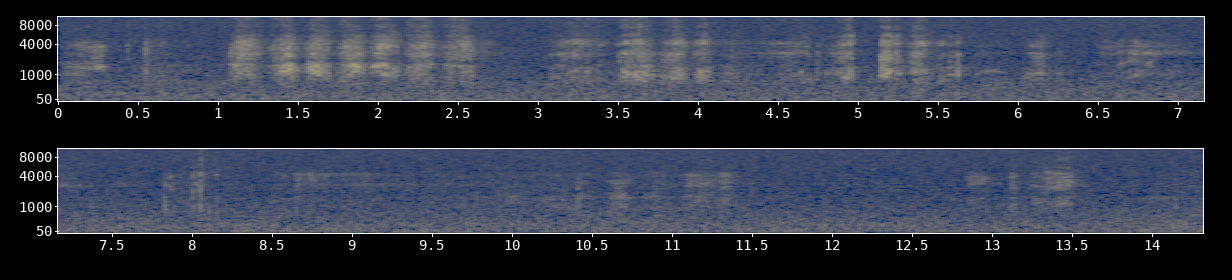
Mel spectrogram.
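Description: Faint scratching and rubbing of a fine-tip liquid glue bottle's nozzle dragged along cardstock as glue is laid down. It comes in a few short bursts of quick strokes in the first half, then only a few light taps.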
